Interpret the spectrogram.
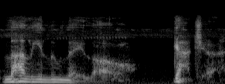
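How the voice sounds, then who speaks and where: An actor playing a gruff, stoic special-forces soldier in a video game, talking tersely in a gravelly voice. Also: male voice, lowish voice, animated, a little slow, a bit bright, a little hiss or hum. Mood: terse, resolute. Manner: terse, dry, questioning. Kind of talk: video game cutscene acting over radio.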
